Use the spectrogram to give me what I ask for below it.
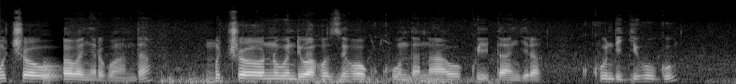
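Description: Four dropouts from lost LE Audio frames show up: at 0.43 s for about 210 ms, at 2.08 s for 80 ms, at 4.81 s for 70 ms, and a short one at 6.32 s lasting 20 ms, which fits 10 ms frames. Each time, the decoder papers over the gap by repeating the last spectrum with scrambled signs, so tones smear into a hiss. In the long first gap, you can hear that smear fading away toward silence.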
